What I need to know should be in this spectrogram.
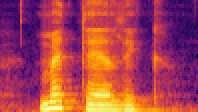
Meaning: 1. butterfly 2. leaflet (sheet of paper containing information) 3. synonym of крава́тка-мете́лик (kravátka-metélyk, “bowtie”)
- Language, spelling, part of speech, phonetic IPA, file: Ukrainian, метелик, noun, [meˈtɛɫek], Uk-метелик.ogg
